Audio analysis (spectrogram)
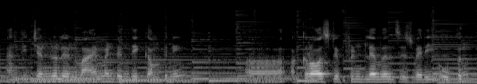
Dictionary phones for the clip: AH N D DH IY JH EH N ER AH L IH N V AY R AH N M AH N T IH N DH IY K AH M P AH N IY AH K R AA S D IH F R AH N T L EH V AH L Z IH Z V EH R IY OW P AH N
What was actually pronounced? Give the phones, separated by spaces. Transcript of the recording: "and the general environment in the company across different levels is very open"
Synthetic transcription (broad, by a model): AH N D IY JH EH N ER AH L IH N V AY AH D M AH N T IH N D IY K AH M P AH N IY AH K R AA S D IH F R AH N T L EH V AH L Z IH Z V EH R IY OW P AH N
